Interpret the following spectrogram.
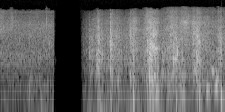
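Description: Footsteps of hikers on a dirt forest trail, a quick run of short irregular steps and scuffs, following a brief dead-silent gap near the middle where the recording is cut.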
